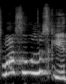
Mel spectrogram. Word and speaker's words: Wasilewski: It's Wasilewski.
